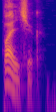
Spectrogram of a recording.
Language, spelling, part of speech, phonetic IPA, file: Russian, пальчик, noun, [ˈpalʲt͡ɕɪk], Ru-пальчик.ogg
- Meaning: diminutive of па́лец (pálec): (small) finger, toe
